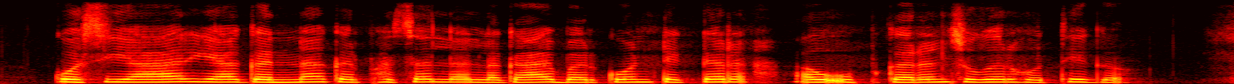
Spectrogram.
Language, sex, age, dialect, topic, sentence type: Chhattisgarhi, female, 18-24, Northern/Bhandar, agriculture, question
